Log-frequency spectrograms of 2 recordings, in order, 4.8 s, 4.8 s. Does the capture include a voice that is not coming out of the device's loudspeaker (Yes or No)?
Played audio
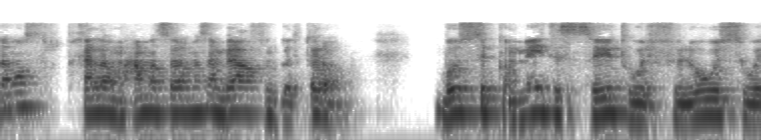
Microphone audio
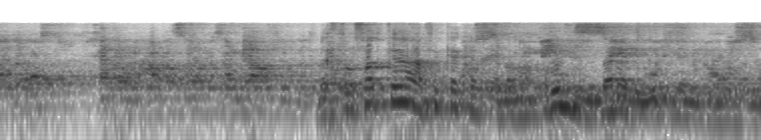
Yes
